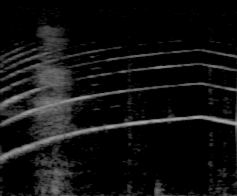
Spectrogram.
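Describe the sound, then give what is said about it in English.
A police siren wails with a steady, slowly rising tone that climbs and holds high, clear and fairly loud over faint background rumble, with no voices. “Police siren wall?”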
